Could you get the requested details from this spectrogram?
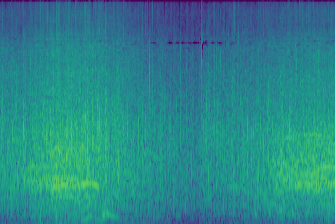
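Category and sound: crowd, audience applause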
